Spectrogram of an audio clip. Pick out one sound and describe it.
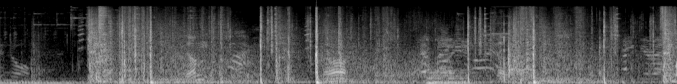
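A rifle fires loud, sharp shots.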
